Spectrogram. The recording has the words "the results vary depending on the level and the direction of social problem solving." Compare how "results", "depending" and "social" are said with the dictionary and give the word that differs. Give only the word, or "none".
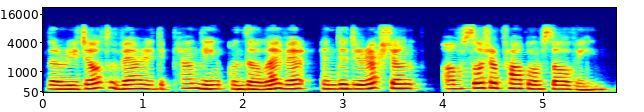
results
